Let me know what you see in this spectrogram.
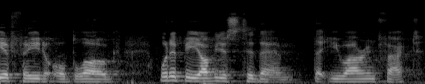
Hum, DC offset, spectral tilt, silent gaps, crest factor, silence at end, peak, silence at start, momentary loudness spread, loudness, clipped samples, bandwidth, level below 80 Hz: none; under 0.1%; -5.5 dB/octave; none; 18 dB; 0.05 s; -10 dBFS; 0 s; 11 LU; -29 LUFS; under 0.1%; 13 kHz; -60 dBFS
